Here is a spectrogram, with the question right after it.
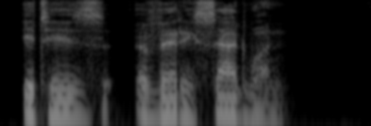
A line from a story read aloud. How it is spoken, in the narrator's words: I murmured, scarcely knowing what to answer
